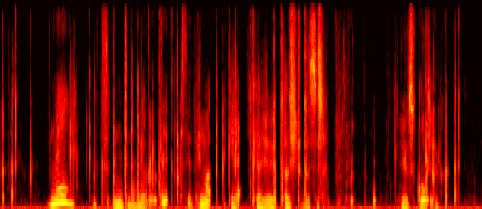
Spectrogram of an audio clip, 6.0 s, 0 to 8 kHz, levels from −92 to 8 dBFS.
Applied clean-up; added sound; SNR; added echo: neural diffusion model UNIVERSE++.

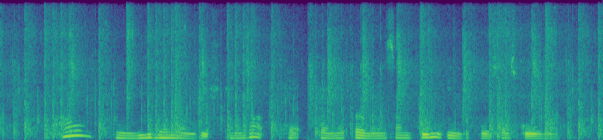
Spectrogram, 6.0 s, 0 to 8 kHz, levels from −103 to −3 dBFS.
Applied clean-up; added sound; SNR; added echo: none; Gunshot, gunfire; 7 dB; none.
